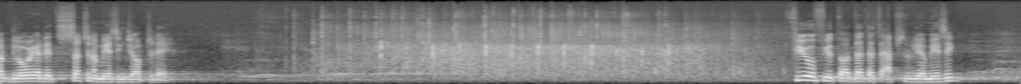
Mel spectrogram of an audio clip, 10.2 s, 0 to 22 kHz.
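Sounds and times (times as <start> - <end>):
speech: 0.0 - 1.8, 8.0 - 9.8
small audience clapping: 2.6 - 8.0.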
